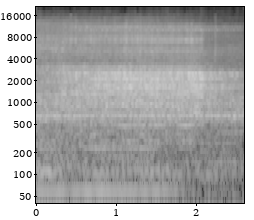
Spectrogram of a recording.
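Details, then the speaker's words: Milling a block for a Black Diamond drill grinder wheel-dresser base, taken slow; steady cutting roar with light uneven chatter as the nearly parted chunk rattles. "I'm still taking it slow. Can you hear that piece is rattling a bit?"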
